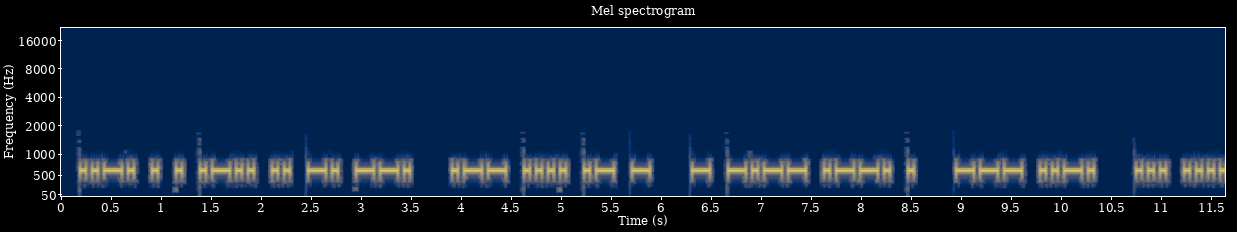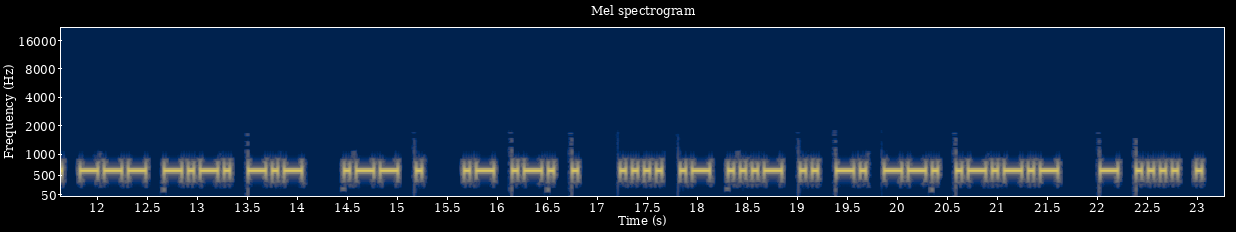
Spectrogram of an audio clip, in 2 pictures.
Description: Morse code, heard as a keyed tone, about 20 wpm, 610 Hz. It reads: FEELING WHAT TYPE OF SHOCK WE ARE HAVING. THE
